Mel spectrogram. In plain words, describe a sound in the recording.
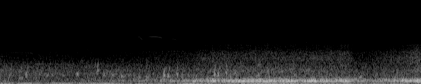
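Water sloshes in a glass bowl.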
